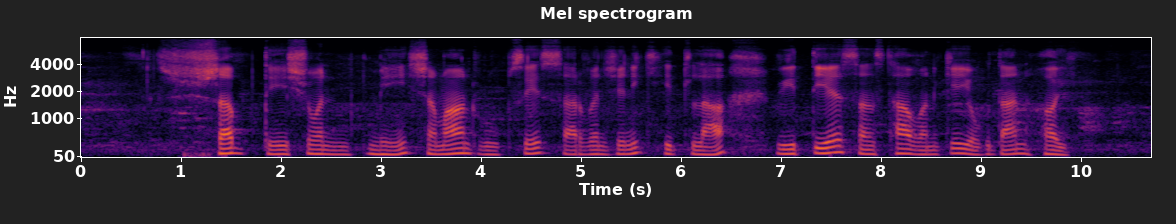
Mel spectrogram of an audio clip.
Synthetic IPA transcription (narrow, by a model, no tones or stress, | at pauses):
səbd̪eːʃʋənmẽʃəmaːnɾuːpsesaːɾʋəd͡ʒənikhit̪laʋit̪jəsə̃nst̪ʰaːʋənkejoːɡd̪aːnhəj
